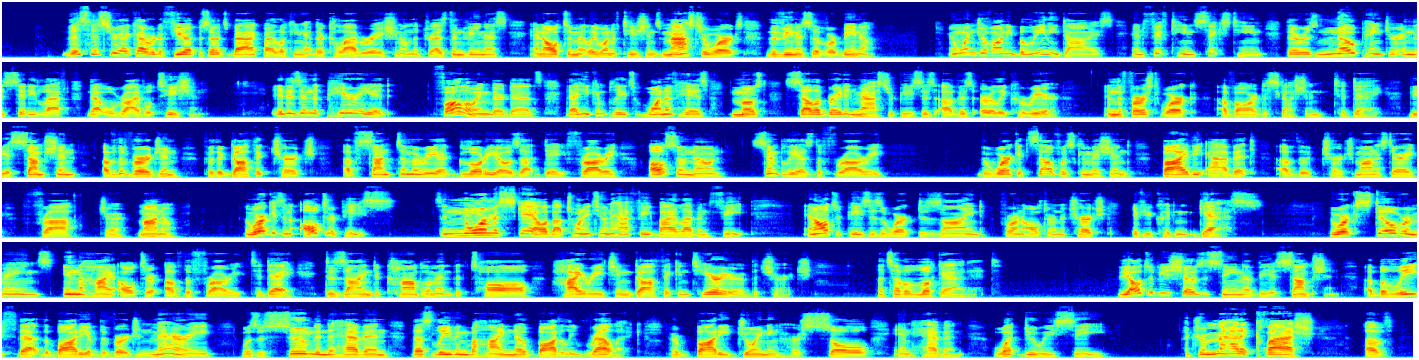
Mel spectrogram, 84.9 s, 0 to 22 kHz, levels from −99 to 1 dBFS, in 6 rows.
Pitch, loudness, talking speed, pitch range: 125 Hz, -23 LUFS, 150 wpm, 110-145 Hz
